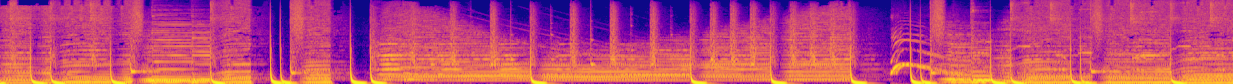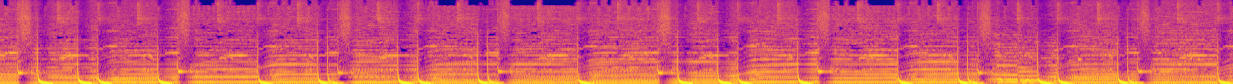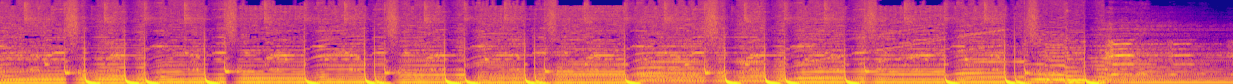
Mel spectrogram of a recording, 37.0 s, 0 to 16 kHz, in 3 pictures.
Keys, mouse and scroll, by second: 0.4 ctrl+c, 0.6 alt+Tab, 1.2 ctrl+v, 1.6 click, 5.2 click, 5.5 ctrl+t, 5.9 click, 6.5 Return, 7.0 Left, 7.4 scroll up 1, 7.8 click, 8.7 alt+click, 8.8 scroll down 1, 9.3 click, 12.6 Return, 13.0-13.6 scroll up 1, 13.6 click, 17.5-17.9 alt+scroll up 2, 17.9 ctrl+t, 18.3 click, 20.2 Return, 20.3 Up, 20.7 Down, 21.1 ctrl+0, 21.3 click, 22.5 click, 22.9-23.3 scroll up 1, 23.3 click, 23.6 right click, 24.6 click, 31.7 ctrl+shift+s, 33.1 click.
